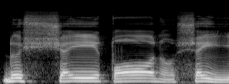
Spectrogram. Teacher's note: یالین ہے، تھوڑا نرمی کے ساتھ کھینچ کر ادا کریں گے۔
